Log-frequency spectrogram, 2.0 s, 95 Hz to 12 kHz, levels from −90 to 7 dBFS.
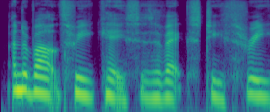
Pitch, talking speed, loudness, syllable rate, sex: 195 Hz, 205 wpm, -19 LUFS, 5.1 syllables/s, female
